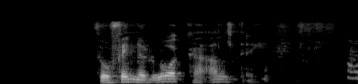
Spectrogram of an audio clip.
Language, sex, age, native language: Icelandic, male, 40-49, Icelandic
